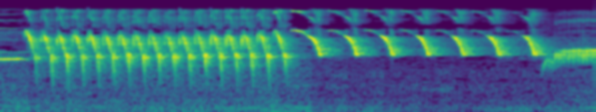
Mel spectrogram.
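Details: Canary song for bringing other canaries into breeding mood: a rapid pulsing trill followed by six or seven sharp falling notes and a short rising whistle.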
